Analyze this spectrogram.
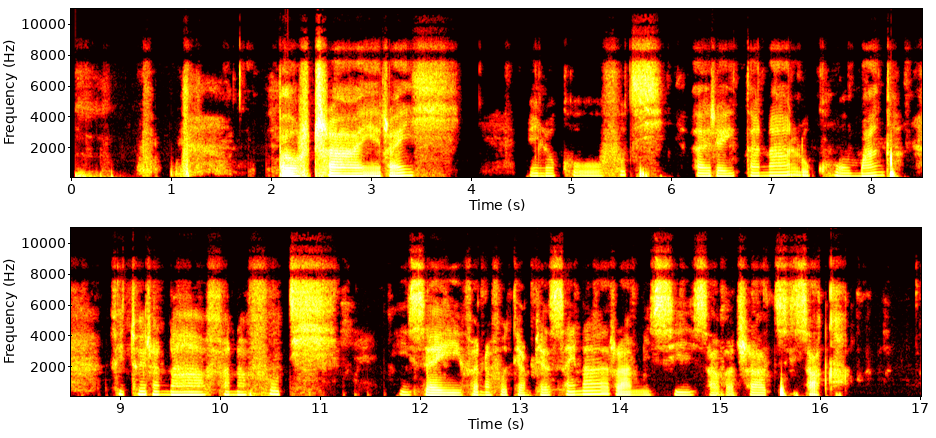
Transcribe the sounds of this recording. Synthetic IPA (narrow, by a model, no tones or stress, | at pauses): b̥awɾuʈ͡ʂəiɾaj | milukʰufut͡si̥ | aɾiait̪anəlṵkʰumaŋɡə̥fit̪weɾanəfanafud̪̥i̥ | iz̥ajfanafud̪iampiasajnəra̰ːmisiz̥ava̰ʈ͡ʂət͡si̥sa̰kʰə̥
